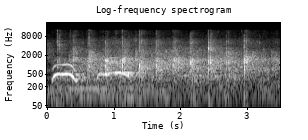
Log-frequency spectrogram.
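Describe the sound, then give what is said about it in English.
An audience breaks into steady applause for the Kids zone kids, many hands clapping in a dense, continuous wash, with a couple of rising and falling cheers or whoops near the start. “I want to give the Kids zone Kids a round of applause.”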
